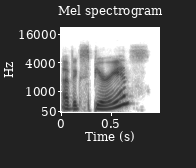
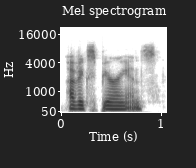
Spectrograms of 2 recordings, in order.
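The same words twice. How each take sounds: First: The pitch rises at the end. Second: The pitch falls at the end. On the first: The speaker sounds uncertain. The speaker calls it wrong. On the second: The speaker sounds confident. The speaker calls it right. "Notice it?"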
